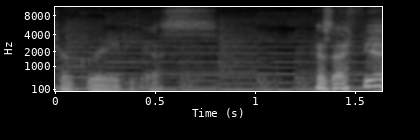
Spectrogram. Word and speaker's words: Gradius: I don't know if it's like a long A or a short A. Theio former is correct. Gradius.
